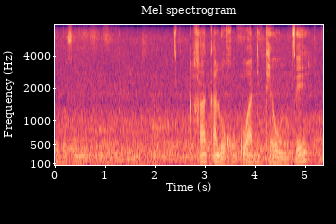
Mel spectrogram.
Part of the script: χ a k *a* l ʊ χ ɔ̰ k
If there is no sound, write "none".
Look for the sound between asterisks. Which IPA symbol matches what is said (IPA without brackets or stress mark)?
a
